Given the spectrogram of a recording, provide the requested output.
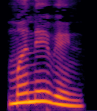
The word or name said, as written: ಮನೆವೆಣ್ಣು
